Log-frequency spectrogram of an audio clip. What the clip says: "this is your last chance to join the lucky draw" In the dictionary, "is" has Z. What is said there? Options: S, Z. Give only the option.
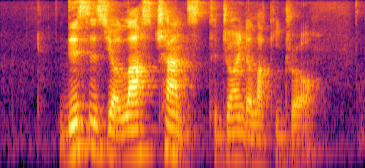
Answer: Z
